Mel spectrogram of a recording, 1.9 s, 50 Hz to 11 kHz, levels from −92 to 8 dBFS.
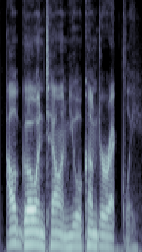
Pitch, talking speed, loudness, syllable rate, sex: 105 Hz, 285 wpm, -16 LUFS, 6.3 syllables/s, male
